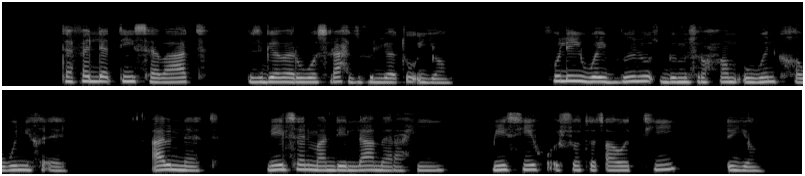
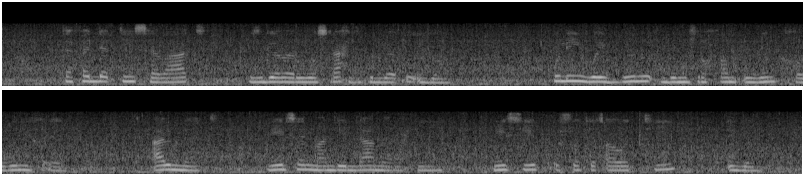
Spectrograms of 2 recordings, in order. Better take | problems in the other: first | background sound (Stream); 7 dB below the speech

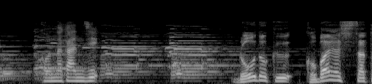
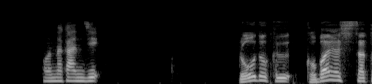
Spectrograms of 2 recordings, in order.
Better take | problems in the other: first | noise reduction (neural mask model DeepFilterNet 3)

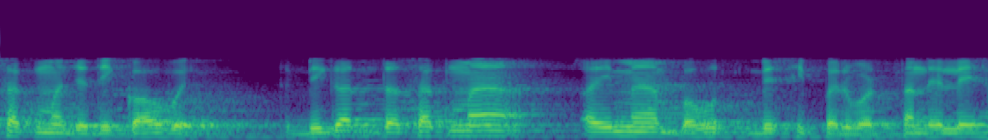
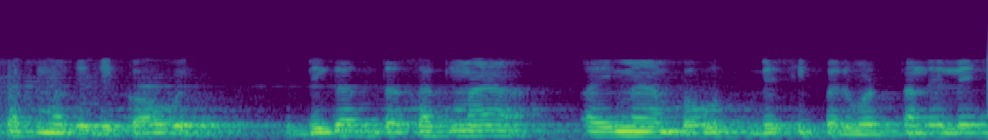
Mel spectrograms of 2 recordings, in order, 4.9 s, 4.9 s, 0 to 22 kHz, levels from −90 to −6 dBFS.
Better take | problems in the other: first | noise reduction (neural separator model SepFormer DNS4)

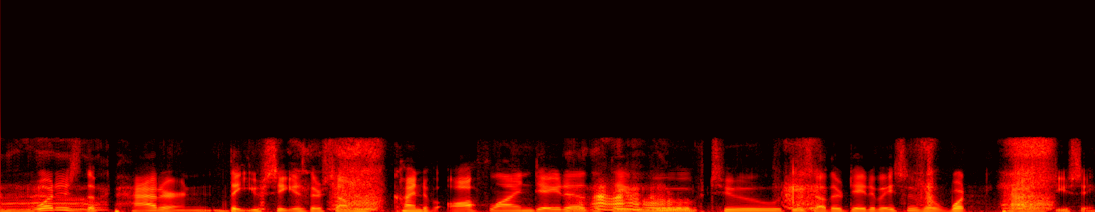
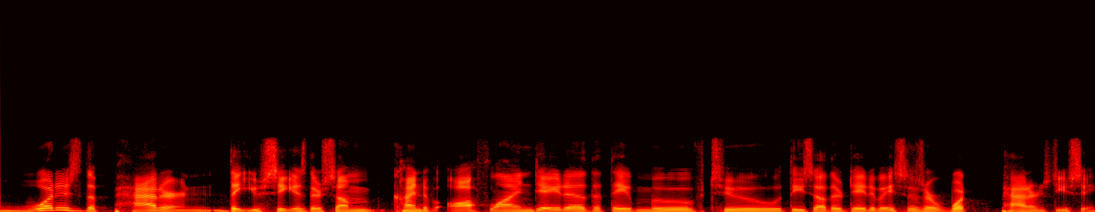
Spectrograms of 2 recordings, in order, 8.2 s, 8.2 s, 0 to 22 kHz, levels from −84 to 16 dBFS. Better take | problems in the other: second | background sound (Hiss); 4 dB below the speech

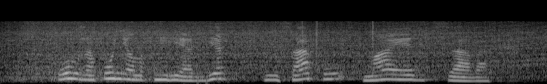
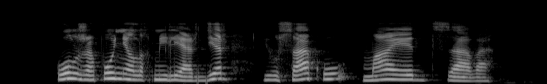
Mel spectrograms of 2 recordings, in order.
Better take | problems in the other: second | background sound (Fire); 6 dB below the speech // room echo; dies away in 1.3 s

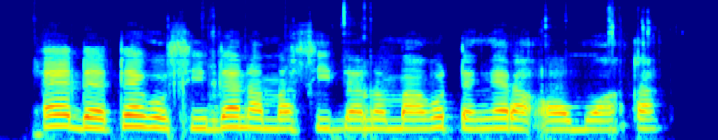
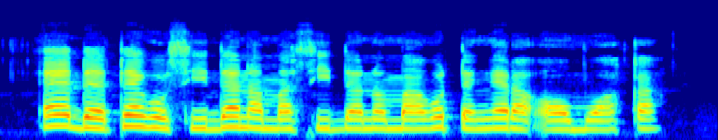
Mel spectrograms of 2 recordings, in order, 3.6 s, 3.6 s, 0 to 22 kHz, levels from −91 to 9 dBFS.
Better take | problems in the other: second | noise reduction (neural mask model Resemble Enhance denoiser)

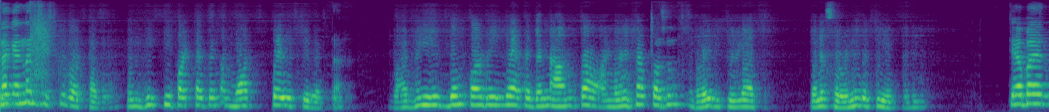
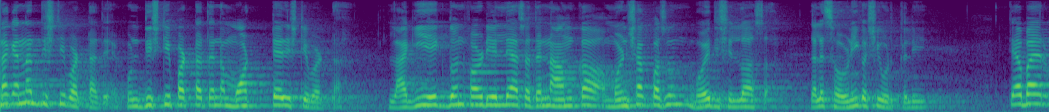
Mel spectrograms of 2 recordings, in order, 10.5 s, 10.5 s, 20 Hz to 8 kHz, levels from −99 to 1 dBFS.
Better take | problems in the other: second | noise reduction (neural mask model DeepFilterNet 3)

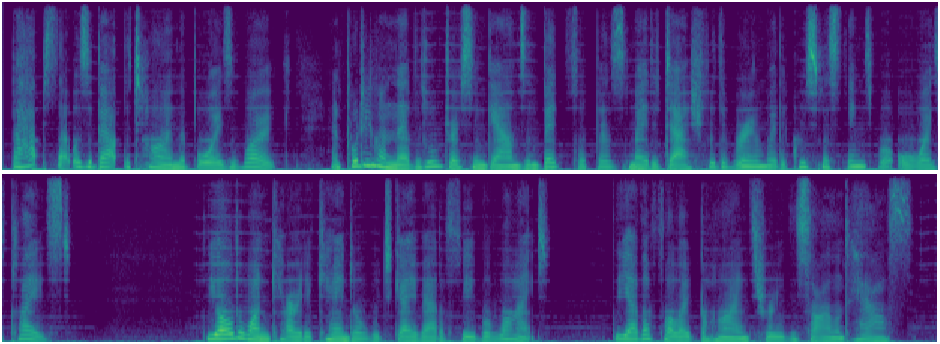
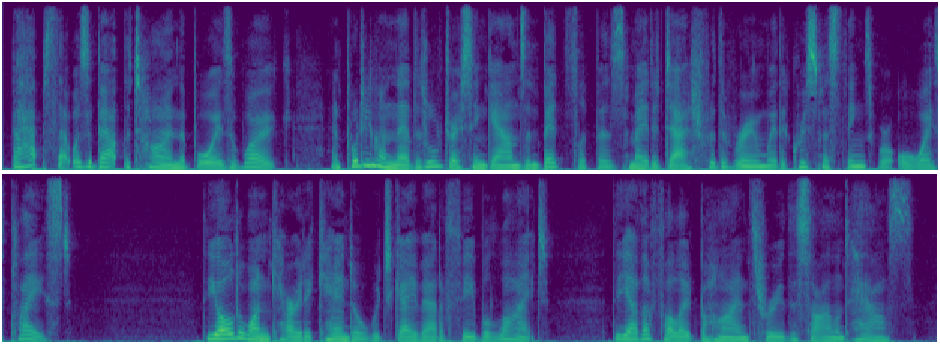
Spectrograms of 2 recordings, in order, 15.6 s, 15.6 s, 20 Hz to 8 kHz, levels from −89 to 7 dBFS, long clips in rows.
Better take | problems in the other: second | noise reduction (neural separator model SepFormer DNS4)

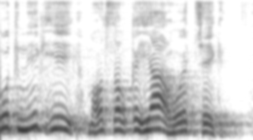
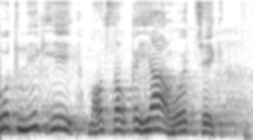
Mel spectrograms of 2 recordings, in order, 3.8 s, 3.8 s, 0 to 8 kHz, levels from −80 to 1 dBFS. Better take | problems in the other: second | noise reduction (neural mask model Resemble Enhance denoiser)

